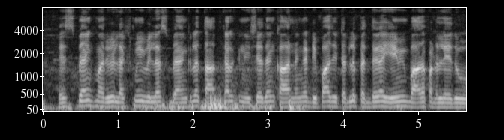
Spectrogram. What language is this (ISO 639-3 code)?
tel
